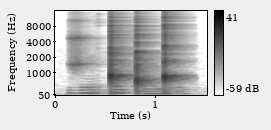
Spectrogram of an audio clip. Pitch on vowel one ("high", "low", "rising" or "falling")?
high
